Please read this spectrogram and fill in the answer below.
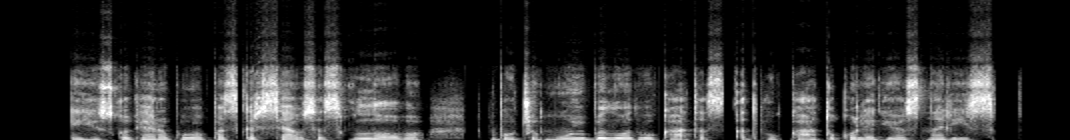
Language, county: Lithuanian, Kaunas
